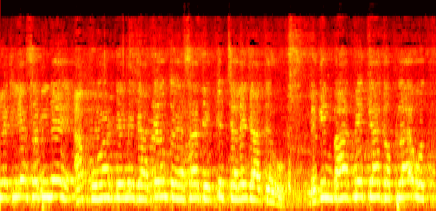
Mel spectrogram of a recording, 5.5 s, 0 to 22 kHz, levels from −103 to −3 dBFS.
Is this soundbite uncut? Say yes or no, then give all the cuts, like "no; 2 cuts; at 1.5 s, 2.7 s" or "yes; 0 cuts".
yes; 0 cuts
